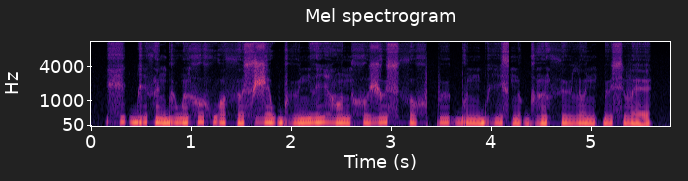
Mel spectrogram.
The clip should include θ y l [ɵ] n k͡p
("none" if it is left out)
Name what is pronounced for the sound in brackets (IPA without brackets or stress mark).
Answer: ɵ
